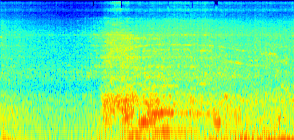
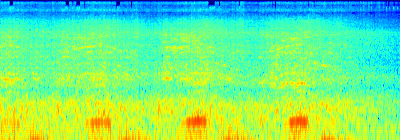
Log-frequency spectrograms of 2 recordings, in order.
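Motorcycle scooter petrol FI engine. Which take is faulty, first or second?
first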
